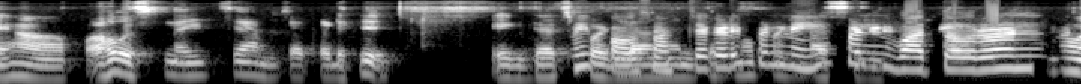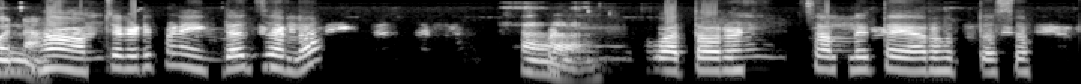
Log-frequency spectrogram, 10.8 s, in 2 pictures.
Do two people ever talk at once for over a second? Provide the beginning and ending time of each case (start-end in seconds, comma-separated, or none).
2.9-4.4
